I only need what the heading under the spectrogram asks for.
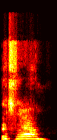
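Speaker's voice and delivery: high excited cry; mock yell. Retelling the cameo in the theater, high excited cry. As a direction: blurt it out at the screen.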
